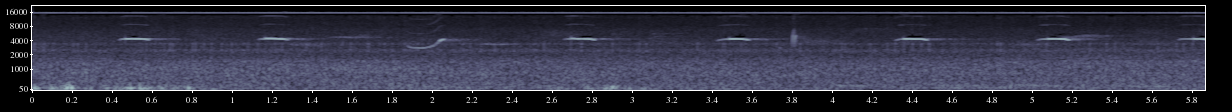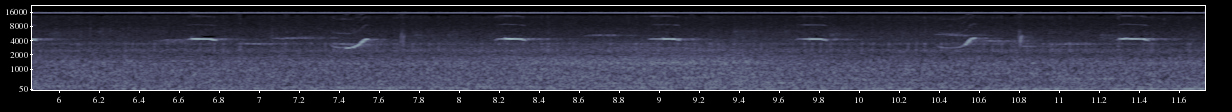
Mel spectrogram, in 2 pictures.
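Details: Common redstart (Phoenicurus phoenicurus) giving thin, high call notes about once a second, mixed with a few rising whistles, over a steady low background hiss.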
